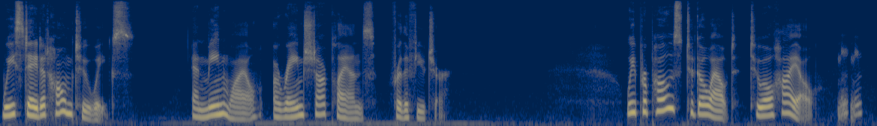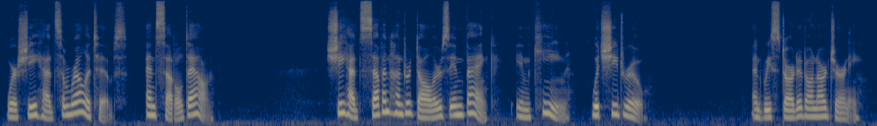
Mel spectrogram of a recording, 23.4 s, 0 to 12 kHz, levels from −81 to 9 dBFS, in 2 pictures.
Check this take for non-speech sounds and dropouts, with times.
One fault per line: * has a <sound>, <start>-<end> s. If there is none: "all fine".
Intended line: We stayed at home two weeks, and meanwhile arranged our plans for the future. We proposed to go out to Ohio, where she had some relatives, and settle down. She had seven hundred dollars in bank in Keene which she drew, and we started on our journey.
* has a laugh, 11.2-11.5 s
